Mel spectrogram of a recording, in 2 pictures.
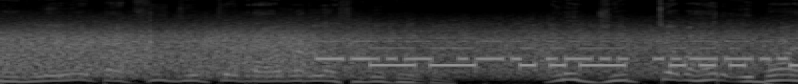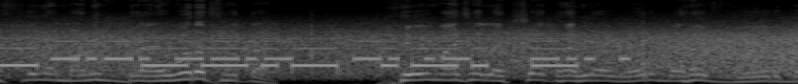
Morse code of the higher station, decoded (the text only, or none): QRL? CQ NA DE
